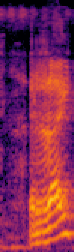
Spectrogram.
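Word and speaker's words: right: I will be मैं होऊंगा राइट back. देखिए राइट का मतलब सही होता है ना, यहाँ पे जी और एच दोनों साइलेंट हैं, ये बात याद रखिएगा।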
